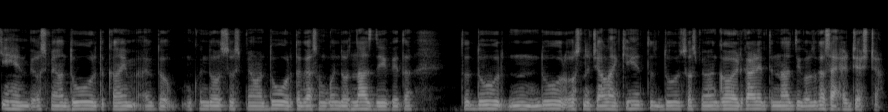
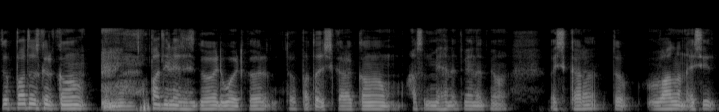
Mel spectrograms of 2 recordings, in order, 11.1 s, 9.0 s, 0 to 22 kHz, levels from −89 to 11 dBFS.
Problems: constant background noise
